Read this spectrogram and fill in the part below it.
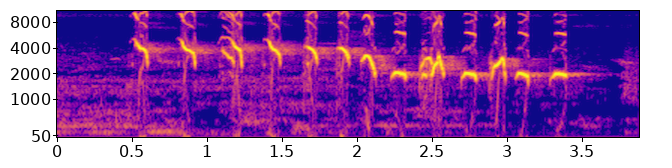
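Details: Greater green leafbird song: a steady series of about a dozen loud whistled notes, roughly four per second. Early notes swoop downward, and later ones settle into lower, rounded slurs.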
